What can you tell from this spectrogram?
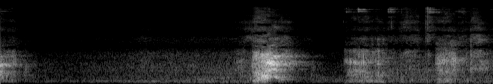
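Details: Dog at play, with Greyhounds and a French Bulldog romping together: a single loud, harsh bark midway, then two shorter bark bursts close together, against an otherwise quiet background.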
